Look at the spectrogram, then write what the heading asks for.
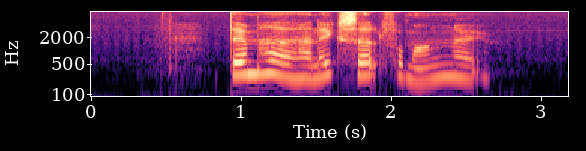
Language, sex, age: Danish, female, 30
